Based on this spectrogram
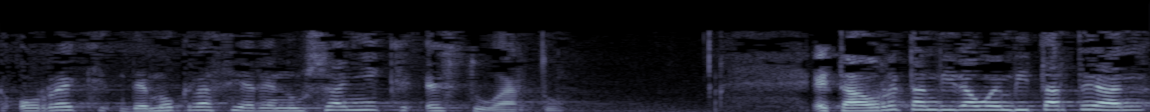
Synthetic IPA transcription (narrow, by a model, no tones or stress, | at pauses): o̞re̞kd̪e̞mo̞kɾasiaɾe̞nusaɲike̞st̪uaɾt̪ṵ | e̞t̪ao̞re̞t̪and̪iɾawe̞mbit̪aɾt̪e̞an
